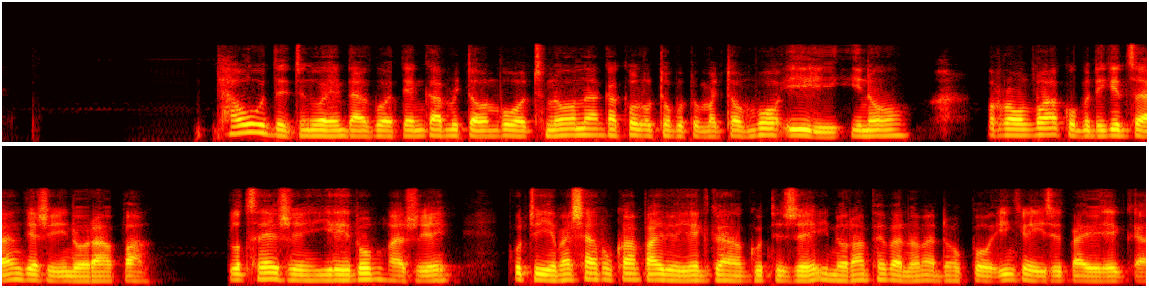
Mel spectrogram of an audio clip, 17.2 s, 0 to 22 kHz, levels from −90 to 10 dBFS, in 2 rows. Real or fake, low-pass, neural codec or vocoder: fake; 7.2 kHz; codec, 16 kHz in and 24 kHz out, 0.6 kbps, FocalCodec, streaming, 4096 codes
